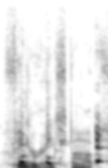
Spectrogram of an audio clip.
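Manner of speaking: loud, flat airport announcer voice; airport announcement. Pretend. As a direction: announce it over the terminal speakers. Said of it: "an airport announcer voice".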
